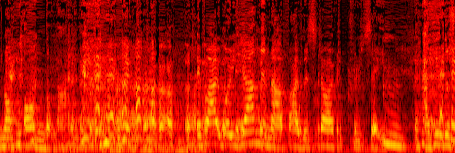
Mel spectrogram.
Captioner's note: laughter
